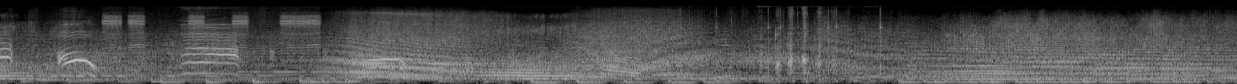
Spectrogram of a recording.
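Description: Buzzing of small model-aeroplane engines, rising and falling in pitch as they swoop past, over background music.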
